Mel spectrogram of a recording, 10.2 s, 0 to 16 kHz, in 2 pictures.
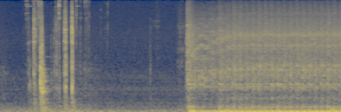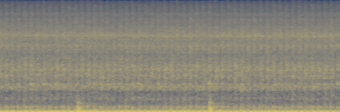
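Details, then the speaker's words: GMC 2500 truck after aftermarket (likely Carter) fuel pump install: brief whir then about ten seconds of steady cranking that never catches; owner suspected air bleed, but miswired pump was pumping backwards, so no fuel reached engine. "i filmed myself trying to start the truck and it wouldn't start and i thought maybe it was just an air bleed problem"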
